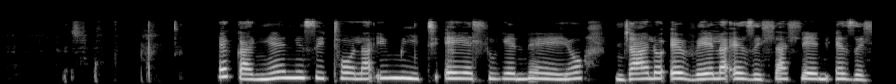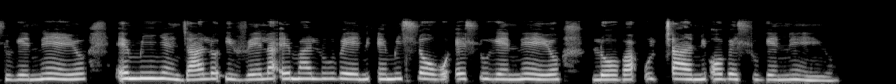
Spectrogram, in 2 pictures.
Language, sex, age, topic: North Ndebele, male, 25-35, health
